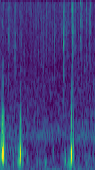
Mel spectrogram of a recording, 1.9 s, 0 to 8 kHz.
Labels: {"label": "biophony", "recorder": "SoundTrap 500"}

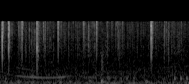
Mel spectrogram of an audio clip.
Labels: {"label": "biophony", "recorder": "SoundTrap 300"}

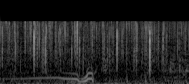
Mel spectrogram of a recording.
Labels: {"label": "biophony, cascading saw", "recorder": "SoundTrap 600 or HydroMoth"}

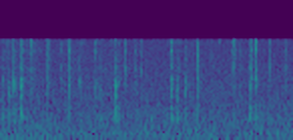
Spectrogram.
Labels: {"label": "ambient", "recorder": "HydroMoth"}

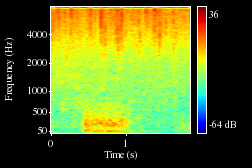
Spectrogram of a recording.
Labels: {"label": "biophony, growl", "recorder": "SoundTrap 500"}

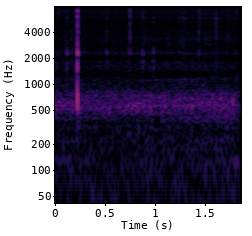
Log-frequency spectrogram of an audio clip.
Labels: {"label": "anthrophony, boat engine", "recorder": "HydroMoth"}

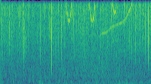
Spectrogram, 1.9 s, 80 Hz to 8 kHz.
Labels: {"label": "biophony, dolphin", "recorder": "SoundTrap 500"}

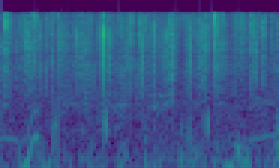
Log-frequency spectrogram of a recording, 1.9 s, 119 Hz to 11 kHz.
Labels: {"label": "biophony, cascading saw", "recorder": "SoundTrap 600 or HydroMoth"}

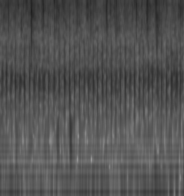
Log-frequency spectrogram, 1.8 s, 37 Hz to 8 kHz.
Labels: {"label": "biophony, rattle", "recorder": "SoundTrap 500"}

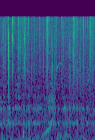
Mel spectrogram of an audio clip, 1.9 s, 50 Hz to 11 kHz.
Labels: {"label": "anthrophony, mechanical", "recorder": "SoundTrap 300"}
{"label": "biophony", "recorder": "SoundTrap 300"}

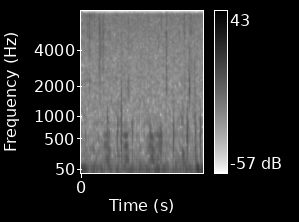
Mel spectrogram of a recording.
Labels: {"label": "biophony, knock croak", "recorder": "SoundTrap 300"}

